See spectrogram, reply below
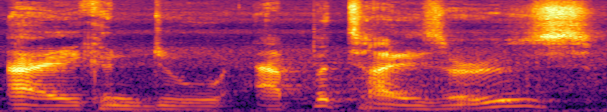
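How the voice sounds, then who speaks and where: An actor playing a gruff, sly pirate ship's cook in a comic radio play, with a gravelly voice and salty dialect. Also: male voice, mid-range voice, sing-song, drawn-out words, bright, forceful tone, a little hiss or hum, heavily acted. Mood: gruff bossy. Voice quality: gravelly, creaky.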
